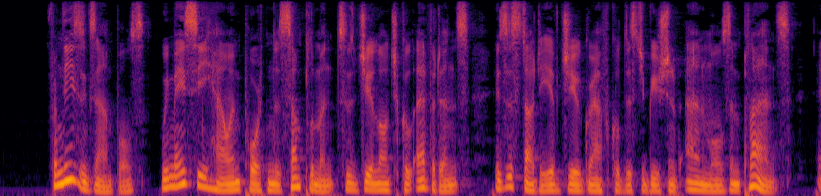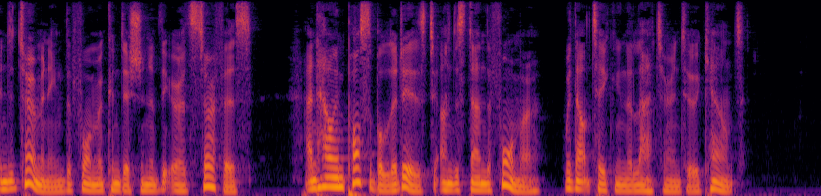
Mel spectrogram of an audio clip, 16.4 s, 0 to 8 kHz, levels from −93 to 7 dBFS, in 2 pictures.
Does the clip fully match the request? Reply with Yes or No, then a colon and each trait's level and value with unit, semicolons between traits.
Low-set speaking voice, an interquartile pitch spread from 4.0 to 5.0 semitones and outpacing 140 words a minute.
Yes: very low, 95 Hz; average, 4.6 semitones; average, 175 wpm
